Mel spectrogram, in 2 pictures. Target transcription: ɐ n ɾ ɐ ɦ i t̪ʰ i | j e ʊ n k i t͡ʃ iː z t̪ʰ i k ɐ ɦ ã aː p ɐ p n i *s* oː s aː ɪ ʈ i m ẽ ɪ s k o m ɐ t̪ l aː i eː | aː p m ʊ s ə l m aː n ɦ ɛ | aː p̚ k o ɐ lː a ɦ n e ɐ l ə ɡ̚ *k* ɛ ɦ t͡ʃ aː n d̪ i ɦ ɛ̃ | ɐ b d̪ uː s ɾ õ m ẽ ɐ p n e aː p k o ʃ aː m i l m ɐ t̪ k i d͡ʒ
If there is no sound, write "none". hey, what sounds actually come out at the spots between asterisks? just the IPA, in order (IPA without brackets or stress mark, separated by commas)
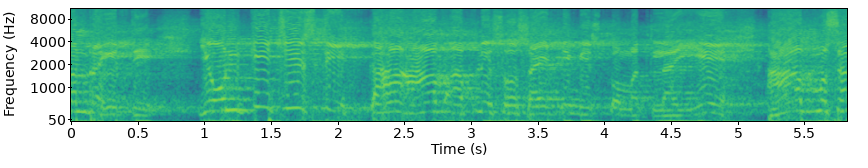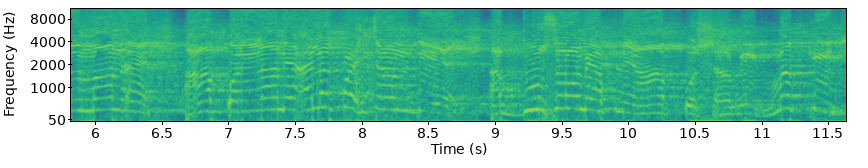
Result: s, p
